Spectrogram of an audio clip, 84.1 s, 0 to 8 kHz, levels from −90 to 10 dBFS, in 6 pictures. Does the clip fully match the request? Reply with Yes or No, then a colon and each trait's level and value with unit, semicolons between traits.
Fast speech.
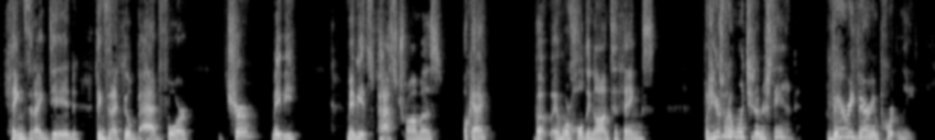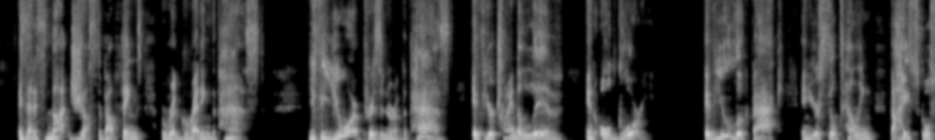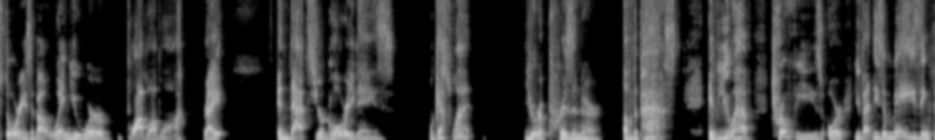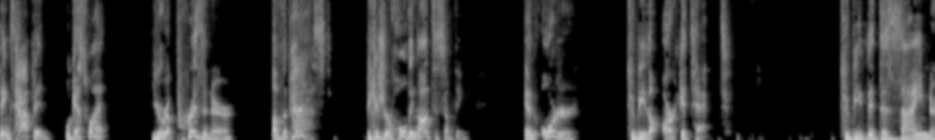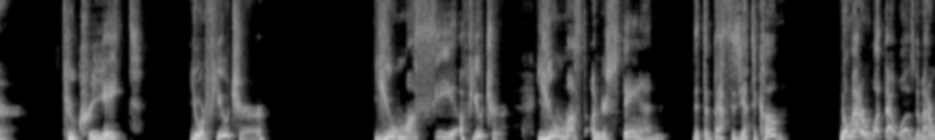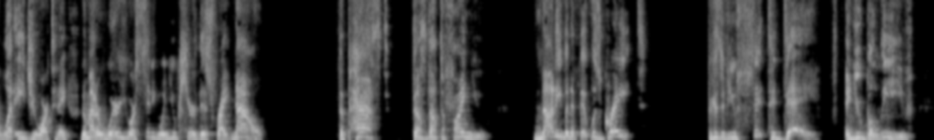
No: average, 140 wpm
